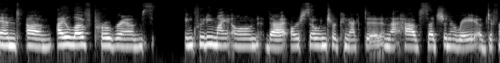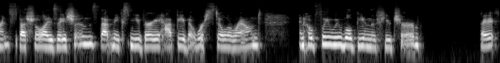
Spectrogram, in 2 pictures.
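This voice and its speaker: Moderate pace, fairly even intonation, and a quiet background. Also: woman, fairly high pitch for a woman. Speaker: professor. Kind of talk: lecture. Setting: lecture hall with audience and Zoom. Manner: projecting while standing.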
